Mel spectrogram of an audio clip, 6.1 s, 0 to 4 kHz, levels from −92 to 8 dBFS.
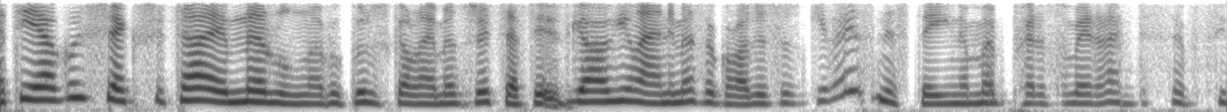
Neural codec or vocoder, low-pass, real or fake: codec, 16 kHz in and 24 kHz out, 0.4 kbps, LongCat-Audio-Codec, four codebook decoder; 3.6 kHz; fake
